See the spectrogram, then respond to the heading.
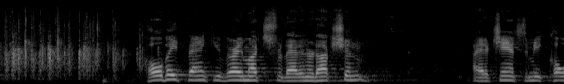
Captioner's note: applause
